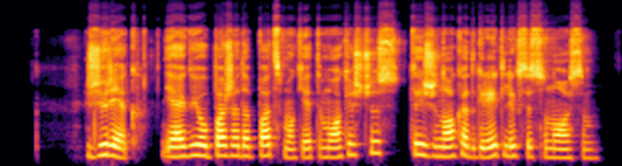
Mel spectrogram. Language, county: Lithuanian, Kaunas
